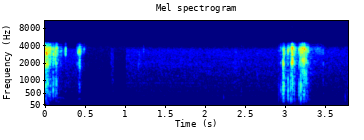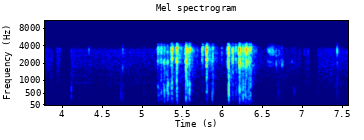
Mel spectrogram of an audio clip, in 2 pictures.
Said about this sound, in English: I'm going to shuffle my oracle cards. Tell me to stop whenever you're ready.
